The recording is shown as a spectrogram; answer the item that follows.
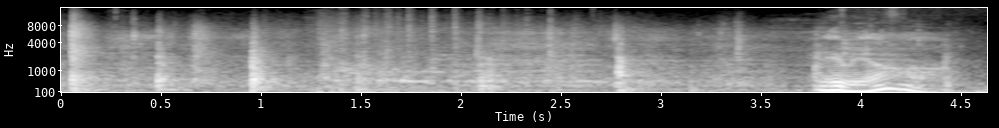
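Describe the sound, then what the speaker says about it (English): A pigeon coos near the top of a stairway entrance during a visit in Cardiff, Wales, a short warbling burst near the end after a series of scattered footsteps and knocks, with a person speaking nearby. "Hello, pigeon."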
